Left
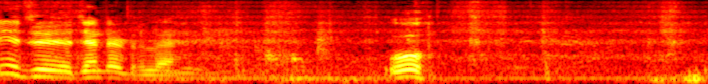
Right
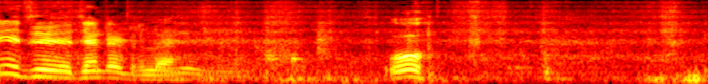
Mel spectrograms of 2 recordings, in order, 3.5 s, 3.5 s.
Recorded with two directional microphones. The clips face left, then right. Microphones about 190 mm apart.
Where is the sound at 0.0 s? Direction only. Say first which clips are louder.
Right 1 dB; 20° right (ahead or behind).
